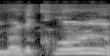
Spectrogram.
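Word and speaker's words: Midi-chlorian: That's the term, Metachlorian?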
